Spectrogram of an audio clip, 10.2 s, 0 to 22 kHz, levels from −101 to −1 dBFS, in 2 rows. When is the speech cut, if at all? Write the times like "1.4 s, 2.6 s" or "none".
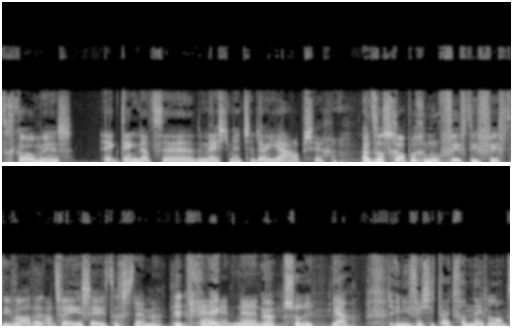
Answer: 6.8 s, 9.0 s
